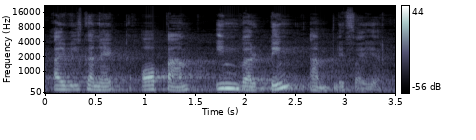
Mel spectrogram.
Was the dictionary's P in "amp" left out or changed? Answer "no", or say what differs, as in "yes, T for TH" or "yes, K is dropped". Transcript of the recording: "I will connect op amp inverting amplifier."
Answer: no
